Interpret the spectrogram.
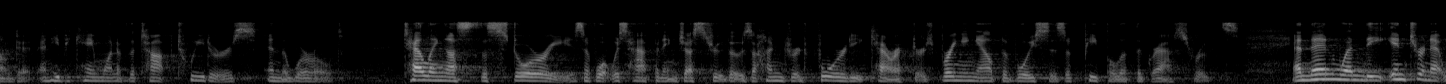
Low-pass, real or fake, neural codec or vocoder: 7.2 kHz; real; none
